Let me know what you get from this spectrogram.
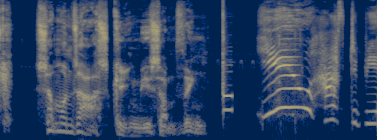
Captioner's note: phone beeps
